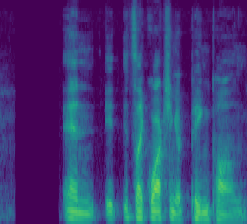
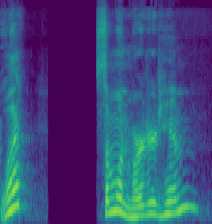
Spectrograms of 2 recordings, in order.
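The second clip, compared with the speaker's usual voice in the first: mock-astonished, higher-pitched question; shocked disbelief; 10 semitones higher, 4 dB louder than usual. Wit reacting to news of a death, shocked disbelief. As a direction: act out hearing startling news.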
